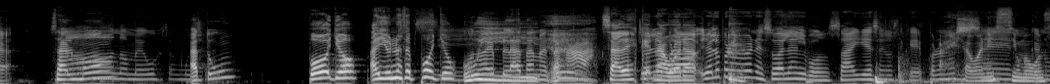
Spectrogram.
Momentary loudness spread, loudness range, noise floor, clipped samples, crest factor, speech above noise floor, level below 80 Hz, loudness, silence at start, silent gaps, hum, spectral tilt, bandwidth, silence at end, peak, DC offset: 16 LU; 8 LU; -70 dBFS; under 0.1%; 16 dB; 50 dB; -50 dBFS; -20 LUFS; 0 s; none; none; -5 dB/octave; 16 kHz; 0 s; -4 dBFS; 0.9%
